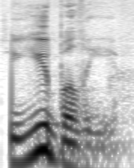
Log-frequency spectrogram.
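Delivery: hushed, low pleading appeal to faith; soft altar call. Acted. Preacher softly asks the congregation if they truly believe, hushed. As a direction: draw them in quietly, almost confiding.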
